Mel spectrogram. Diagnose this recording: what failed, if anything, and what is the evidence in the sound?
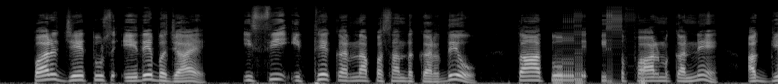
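The codec stage shows stacked damage across the whole speech clip, most likely transcoding between lossy codecs. Nothing survives above the lowest cut-off in the chain, so a spectrogram shows a hard ceiling there. Beneath it, two kinds of artefact sit together: smeared, warbly high-band texture suggesting spectral band replication, plus pre-echo and swirling quantisation noise. That combination fits an HE-AAC encode near 48 kbit/s re-encoded to Vorbis near 66 kbit/s. The second encoder spent its bits preserving the first one's errors.

From 5.50 to 6.48 s the speech turns into a rigid metallic buzz at 50 Hz, the robotic sound from repeated short buffers. It still loosely follows the syllables. This points to the driver or buffer stage, likely starved playback that filled gaps by looping the last block. 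A 50 Hz period fits a 20 ms buffer. Roughly half the audio in that stretch is repeats. On a spectrogram this appears as evenly spaced 50 Hz harmonic lines, and a waveform zoom shows identical 20 ms cycles.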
